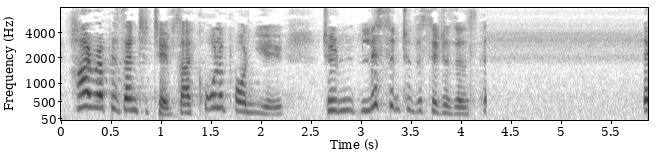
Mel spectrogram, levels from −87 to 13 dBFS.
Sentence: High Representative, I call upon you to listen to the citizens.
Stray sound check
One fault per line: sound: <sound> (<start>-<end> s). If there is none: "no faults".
no faults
